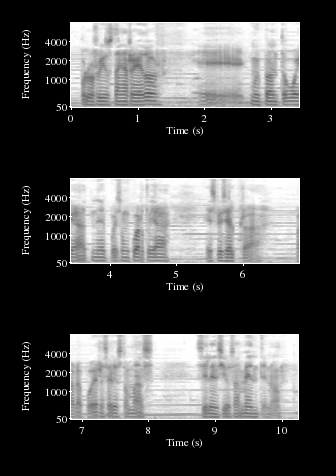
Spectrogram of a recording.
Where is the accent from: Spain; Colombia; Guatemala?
Guatemala; Chiquimula; moved away; mi país natal, Guatemala, a mi ciudad, Chiquimula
